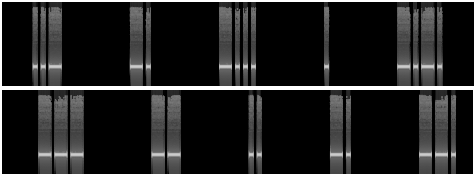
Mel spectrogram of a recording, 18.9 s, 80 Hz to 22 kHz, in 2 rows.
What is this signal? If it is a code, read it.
Morse code, heard as a keyed tone, about 15 wpm, spaced as for 5 wpm, 1000 Hz. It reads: UNBECOMING
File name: qotdfiles / 5wpm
